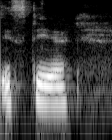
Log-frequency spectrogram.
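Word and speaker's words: Esther: es th al it's spelt like yester but pronounced yes dear Perales PE l and she does an excellent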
